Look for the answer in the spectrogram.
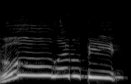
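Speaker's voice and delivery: high, loud teasing singsong; mocking siblings. Siblings shoving lima beans in his face, high teasing. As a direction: taunt the kid with the bean. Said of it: "they would like".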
